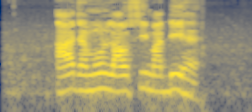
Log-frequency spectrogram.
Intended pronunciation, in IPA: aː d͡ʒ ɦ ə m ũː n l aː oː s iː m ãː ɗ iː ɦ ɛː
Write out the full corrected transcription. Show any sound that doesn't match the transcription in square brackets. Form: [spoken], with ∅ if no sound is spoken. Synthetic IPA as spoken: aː d͡ʒ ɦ ə m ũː n l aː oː s iː m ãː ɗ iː ɦ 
